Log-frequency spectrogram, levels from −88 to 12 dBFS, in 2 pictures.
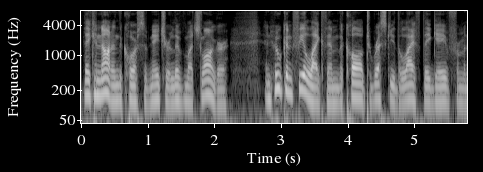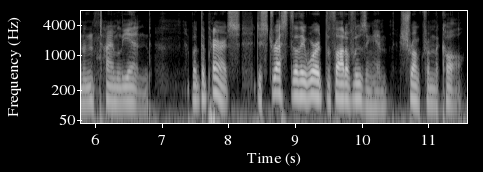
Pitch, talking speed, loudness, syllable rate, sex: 125 Hz, 235 wpm, -19 LUFS, 5.9 syllables/s, male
